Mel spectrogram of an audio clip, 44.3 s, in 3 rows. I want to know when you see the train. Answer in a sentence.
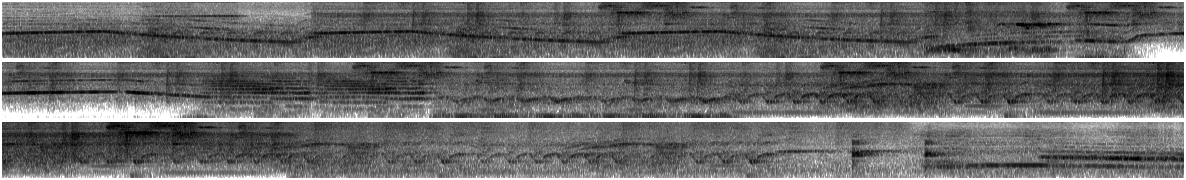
You can hear the train from 0.0 to 44.3 s.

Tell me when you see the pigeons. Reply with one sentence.
You can hear the pigeons from 11.5 to 13.2 s.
